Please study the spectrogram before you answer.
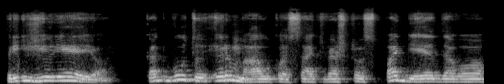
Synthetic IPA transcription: pʲɾʲɪʒʲuːɾʲeːjoː | kɐt̪buːt̪ʊʔɪɾmɑlˠkoːsɑːt̪ʲʋʲɛʃt̪oːspɐd̪ʲeːd̪ɐʋoː

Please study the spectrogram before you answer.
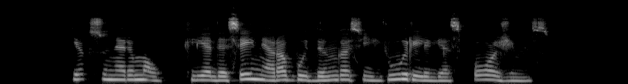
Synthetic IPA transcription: k̪ʲiɛksʊnʲɛɾʲɪmɐʊ | klʲiɛd̪ʲɛsʲɛɪnʲeːɾɐbuːd̪ʲɪŋɡɐsjuːɾʲlʲɪɡʲeːspoːʒʲimʲɪs

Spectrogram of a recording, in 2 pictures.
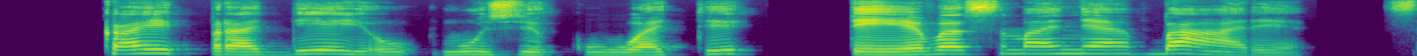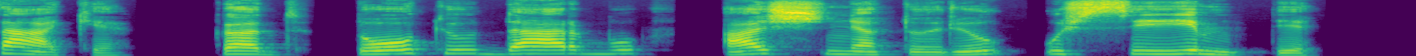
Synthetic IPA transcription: kɐɪpɾɐd̪ʲeːjɛʊmʊzʲɪkuɔt̪ʲɪ | t̪ʲeːʋɐsmɑːnʲɛbɑːɾʲeː | sɑːkʲeː | kɐt̪ | t̪oːkʲuːd̪ɐɾbu | ɐʃnʲɛt̪ʊɾʲʊ | ʊʃʲsʲɪɪmʲt̪ʲɪ

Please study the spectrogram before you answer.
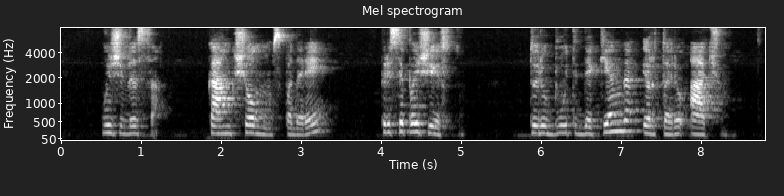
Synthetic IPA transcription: ʊʃʋʲɪsɐ̰ | kɑːɐŋkʃʲt͡ʃʲɛʊmʊmspɐd̪ɐɾʲɛɪ | pʲɾʲɪsʲɪpɐʒʲiːst̪ʊ | t̪ʊɾʲʊbuːt̪ʲɪd̪ʲeɛkʲɪŋɡɐɪɾt̪ɐɾʲʊʔɑːt͡ʃʲuː

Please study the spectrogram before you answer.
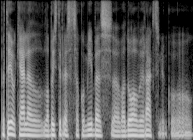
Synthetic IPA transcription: b̥ʲɛt̪t̪ɐɪjɛʊkʲæːlʲɛlˠɐbɐɪsʲt̪ʲɪpʲɾʲeːsɐt̪sɐkoːmʲiːbʲeːsʋɐd̪oːʋʊɪɾɑːkt̪t͡s̪ʲɪnʲɪ̰ŋkʊ̰

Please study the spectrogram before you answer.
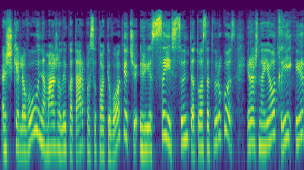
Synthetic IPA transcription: ɐʃkʲɛlʲɛʋɐʊnʲɛmɑːʒɐlˠɐɪkoːt̪ɐrpɐsʊt̪oːkʲʊʋoːkʲiɛt͡ʃʲʊʔɪɾjɪsɐɪsʊnʲt̪ʲɛt̪uɔsɐt̪ʲʋʲɪɾkʊsɪɾɐʃnɐjoːt̪ɐɪɪ

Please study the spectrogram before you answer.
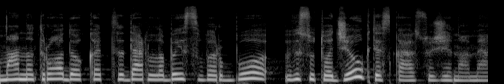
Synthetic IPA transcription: mɐnɐt̪ɾoːd̪oːkɐt̪d̪ɐrlˠɐbɐɪsʋɐrbʊʋʲɪsuːt̪uɔd͡ʒʲɛʊkt̪ʲɪskɑːsʊʒʲɪnoːmʲɛ

